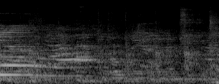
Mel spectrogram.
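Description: A young child's high voice finishing 'thank you' into a microphone, the last word held for about half a second, followed by the low chatter of many children in a large hall.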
